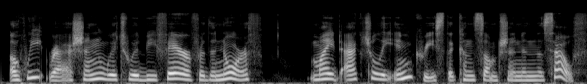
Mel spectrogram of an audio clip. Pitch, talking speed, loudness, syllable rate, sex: 225 Hz, 185 wpm, -17 LUFS, 4.8 syllables/s, female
